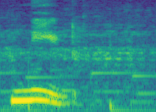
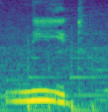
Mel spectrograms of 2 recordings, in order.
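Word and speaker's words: knead: All the words will have K letter silent. We will not pronounce the K letter. Okay, so the first word is need. It's need.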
